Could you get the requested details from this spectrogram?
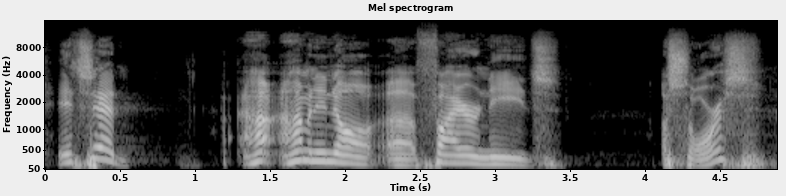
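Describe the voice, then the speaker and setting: Emphatic high-voiced preacher, lively swings. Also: male voice, slow pace, no room sound, clean studio sound. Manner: emphatic preaching, builds to shouts, jokes with the congregation. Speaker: pastor. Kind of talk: sermon.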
